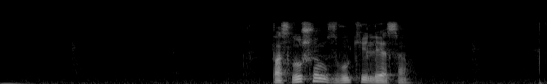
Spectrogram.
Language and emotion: Russian, neutral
